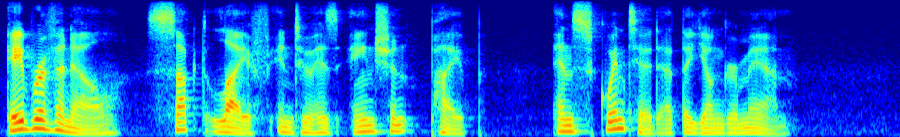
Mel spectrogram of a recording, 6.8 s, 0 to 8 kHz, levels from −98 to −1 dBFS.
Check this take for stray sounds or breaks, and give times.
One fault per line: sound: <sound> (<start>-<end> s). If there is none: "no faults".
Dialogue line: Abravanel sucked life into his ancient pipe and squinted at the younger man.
no faults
